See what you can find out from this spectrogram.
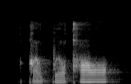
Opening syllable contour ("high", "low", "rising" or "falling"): low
